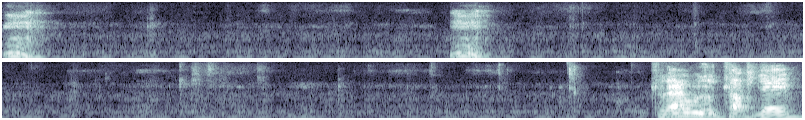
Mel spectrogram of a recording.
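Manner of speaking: talking with mouth full. Opening a video to viewers while eating, talking with mouth full. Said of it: "talk with my mouth full".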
